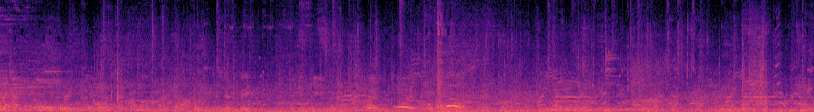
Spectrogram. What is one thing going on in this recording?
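Fighting game sound effects thump, whoosh and chime over lively game music.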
